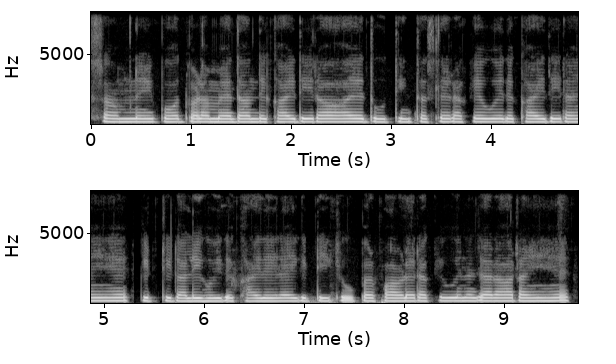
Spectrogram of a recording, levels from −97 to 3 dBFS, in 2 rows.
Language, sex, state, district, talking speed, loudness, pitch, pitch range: Hindi, female, Rajasthan, Nagaur, 215 wpm, -13 LUFS, 220 Hz, 215-220 Hz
